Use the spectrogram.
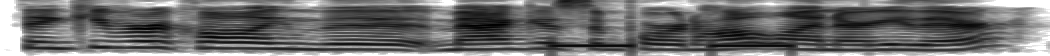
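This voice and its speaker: A woman hosting a political call-in livestream, brisk and sardonic, often cutting callers off. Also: high-pitched, over music. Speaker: livestream host taking calls.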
